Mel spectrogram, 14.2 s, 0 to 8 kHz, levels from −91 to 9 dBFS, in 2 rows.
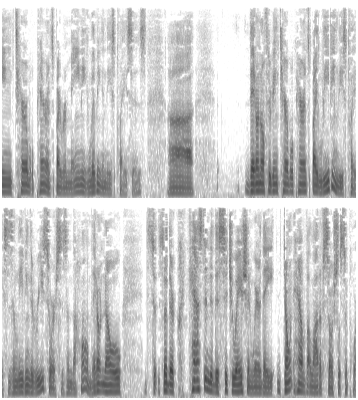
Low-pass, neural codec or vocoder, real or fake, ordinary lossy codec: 7.2 kHz; none; real; MP3, 32 kbps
